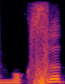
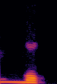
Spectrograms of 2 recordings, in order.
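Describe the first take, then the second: First: The word ends with an extra 'se' syllable. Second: The word ends on a K sound. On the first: The speaker calls it wrong. "bukan mukse" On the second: The speaker calls it right. "tapi muk"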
